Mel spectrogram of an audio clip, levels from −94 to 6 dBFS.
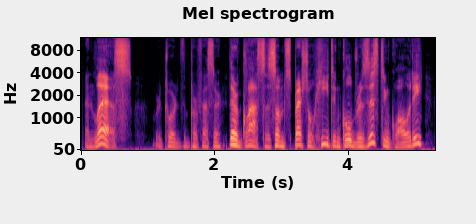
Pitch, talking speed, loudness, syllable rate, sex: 140 Hz, 160 wpm, -20 LUFS, 5.2 syllables/s, male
